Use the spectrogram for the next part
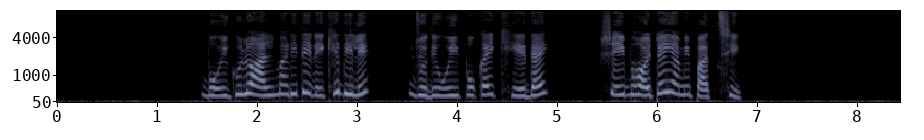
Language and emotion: Bengali, fearful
